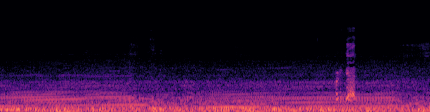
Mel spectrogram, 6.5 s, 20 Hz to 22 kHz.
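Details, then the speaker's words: 2008 Audi A4 2.0T Quattro 6-speed manual four-cylinder, accelerating hard on the road: engine note climbs evenly through the gear with no stumble or miss; pulls cleanly, running healthy. "pulls hard yikes oh my goodness much better much better wow this is a quick little four cylinder [Music] well i'd say this thing runs pretty good pretty impressed so far"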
